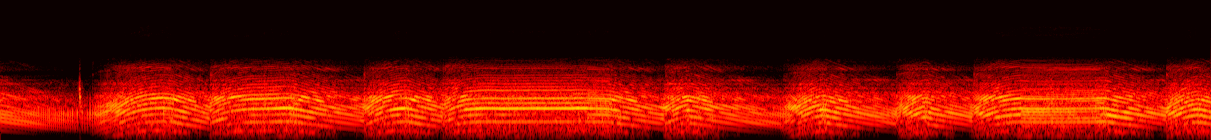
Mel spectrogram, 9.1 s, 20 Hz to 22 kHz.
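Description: Husqvarna 375 XP two-stroke chainsaw cutting into a spruce stump. Its engine revs up and falls back again and again, and is held at full revs for a second or two around the middle and again near the end.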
